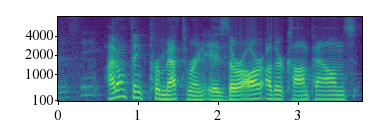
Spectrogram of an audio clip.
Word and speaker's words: permethrin: I was going to ask if it's been thought about to spray permethrin, is that how you say it? Permethrin, yeah. Permethrin.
